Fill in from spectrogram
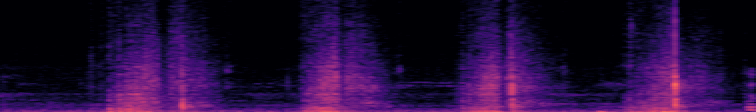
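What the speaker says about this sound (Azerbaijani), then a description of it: "Bir də soğan doğrayıram." Onion being chopped with a knife in a home kitchen: four evenly spaced, fairly soft cutting strokes, each a short scraping thud, heard alone with no talk.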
